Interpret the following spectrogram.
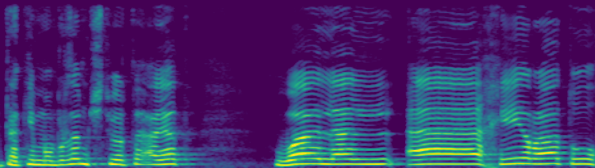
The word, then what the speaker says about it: وَلَلْآخِرَةُ: Если буква хамза находится между лямом и алифом, значит алиф, удлинительный алиф, подчиняется букве хамза. Валяль ахирату.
